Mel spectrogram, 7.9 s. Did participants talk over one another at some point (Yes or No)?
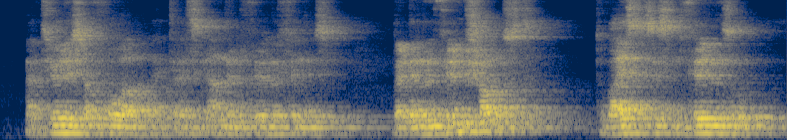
No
